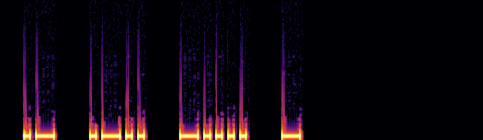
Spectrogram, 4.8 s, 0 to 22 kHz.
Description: Morse code, heard as a keyed tone, about 20 wpm, spaced as for 15 wpm, 700 Hz. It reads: AL6T
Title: 128 Lesson 21g - Number 6 - Call Signs 20wpm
